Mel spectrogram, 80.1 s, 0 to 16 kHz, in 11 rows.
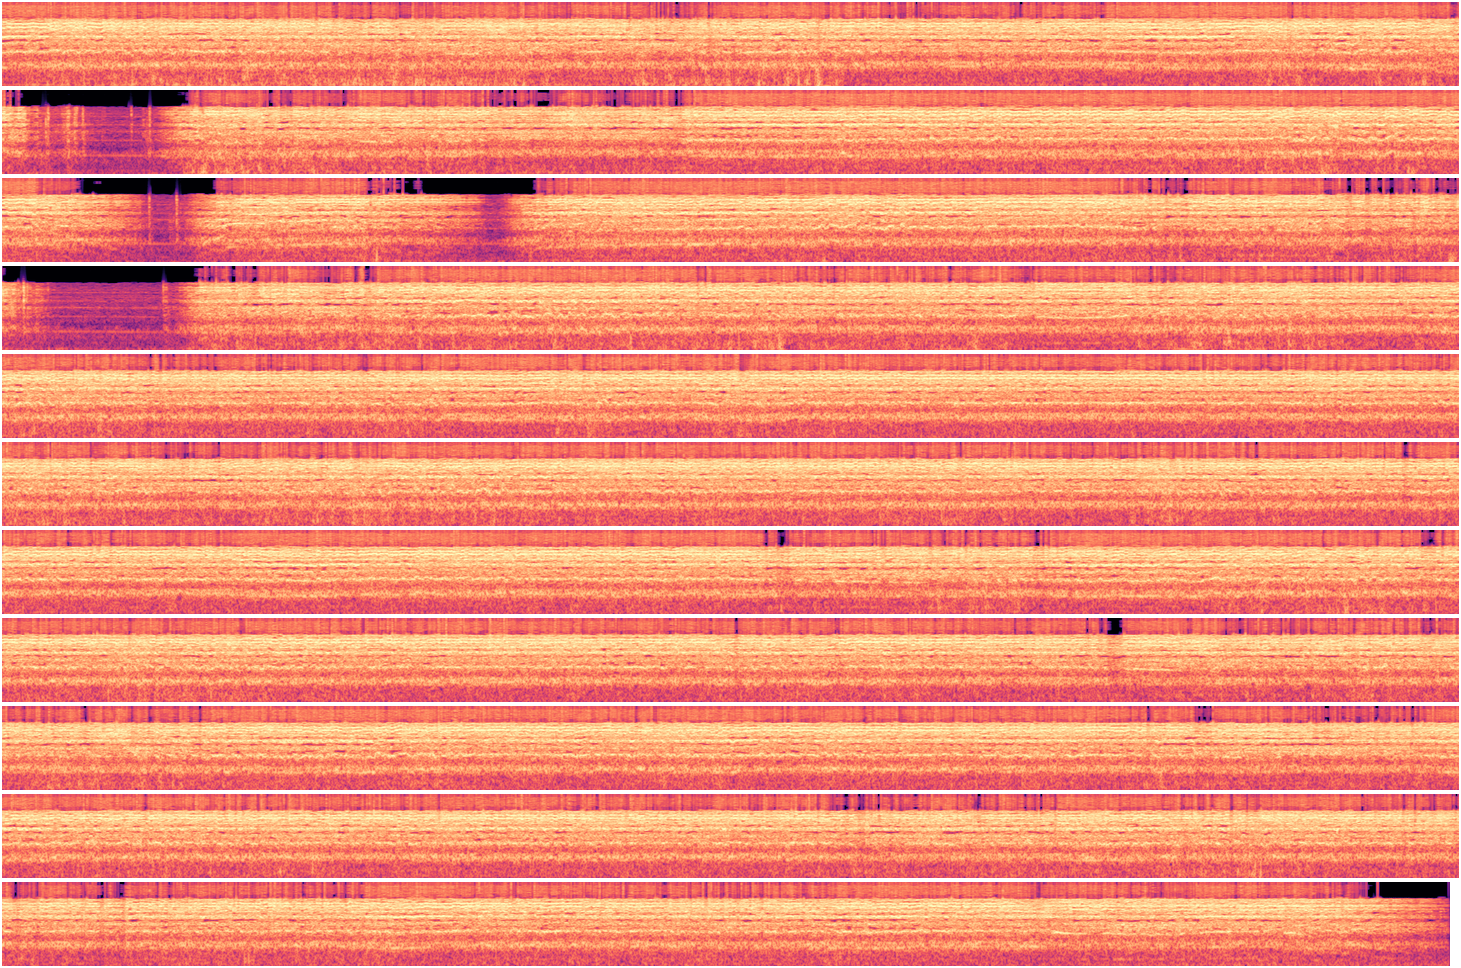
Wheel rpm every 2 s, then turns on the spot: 220, 220, 230, 160, 150, 220, 210, 140, 110, 200, 190, 80, 210, 230, 230, 230, 230, 230, 230, 220, 230, 230, 230, 230, 220, 230, 230, 230, 230, 230, 230, 230, 220, 230, 230, 230, 230, 230, 230, 190.
14-16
